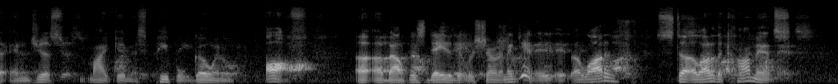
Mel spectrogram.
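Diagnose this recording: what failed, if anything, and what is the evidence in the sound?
Throughout the speech, every phrase is trailed by a quieter, thinner copy arriving around a fifth of a second later, about 11 dB below the direct sound. This is echo with no canceller, a call-processing failure. The far end is playing the call through a loudspeaker, its microphone picks that playback up, and no echo canceller subtracts it, so the talker's own voice returns after the network round trip.

From 3.96 s to 6.49 s the speech turns rough and muffled. Its top end collapses from full range to a ceiling near 8 kHz, and coarse, watery artefacts appear before clarity returns. This is a call bitrate drop at the codec stage. The sound fits an encoder that was pushed from about 48 kbps down to about 12 kbps after the bandwidth estimate fell, and it stayed at that floor for roughly 2.5 s. At that rate the encoder quantises coarsely and band-limits its output.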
